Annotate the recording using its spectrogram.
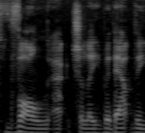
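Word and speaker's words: Vuong: Uh, but vong that I pronounced there. No, it's pronounced as vong actually without the u in it. So, pronounced as vong.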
